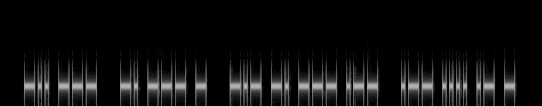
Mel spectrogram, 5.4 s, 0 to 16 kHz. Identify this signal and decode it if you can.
Morse code, heard as a keyed tone, about 34 wpm, 700 Hz. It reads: DO NOT KNOW WHAT
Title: Sets of 4 Words 35wpm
